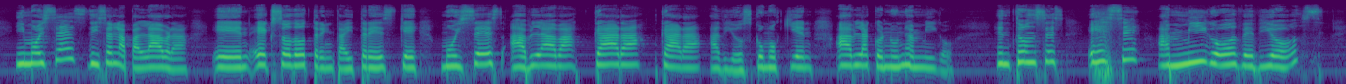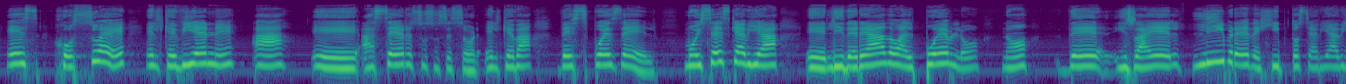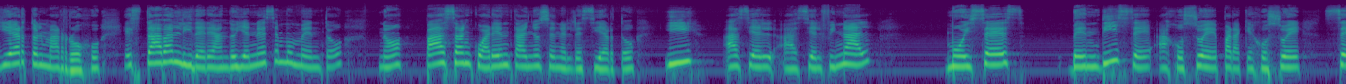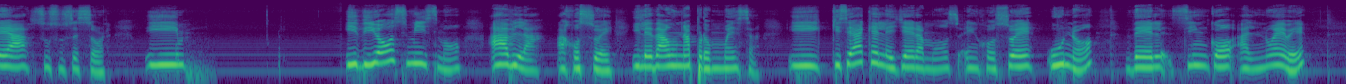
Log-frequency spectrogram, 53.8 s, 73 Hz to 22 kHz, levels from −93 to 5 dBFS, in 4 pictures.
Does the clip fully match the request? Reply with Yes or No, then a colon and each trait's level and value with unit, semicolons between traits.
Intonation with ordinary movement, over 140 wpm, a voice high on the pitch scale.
No: average, 4.1 semitones; average, 130 wpm; high, 245 Hz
